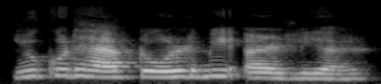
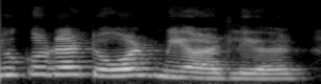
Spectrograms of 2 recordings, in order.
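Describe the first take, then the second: First: 'Could have' is said in full, both words clear. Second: 'Could have' is run together into one reduced word.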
